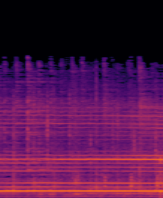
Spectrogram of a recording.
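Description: A female singer holding one long, high, steady note through the band's amplifier.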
